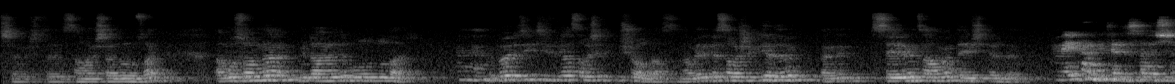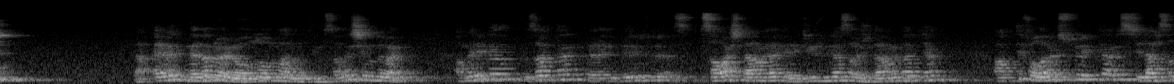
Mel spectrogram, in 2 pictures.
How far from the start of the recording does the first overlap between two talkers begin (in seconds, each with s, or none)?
none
